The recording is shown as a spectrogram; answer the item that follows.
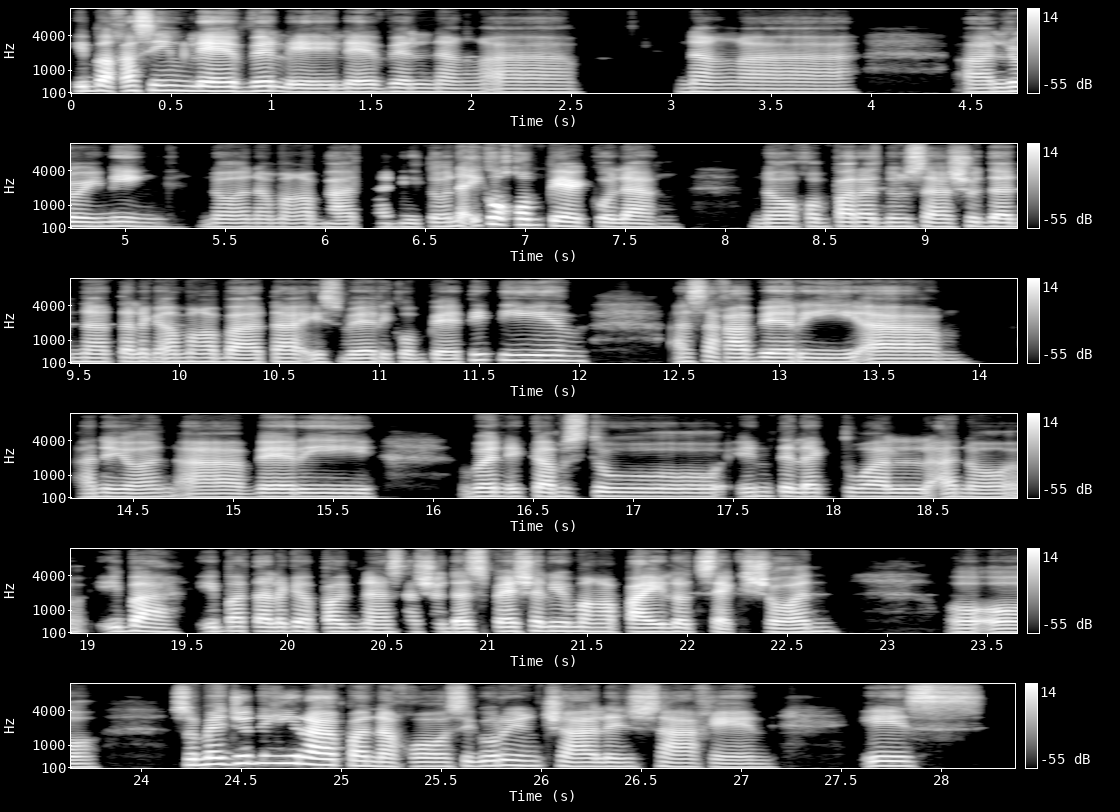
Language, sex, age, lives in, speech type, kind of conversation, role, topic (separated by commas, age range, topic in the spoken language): Filipino, female, 45-49, Philippines, conversation, advice, user, Paano ko mapapaunlad ang kumpiyansa ko sa pagtanggap ng papuri?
